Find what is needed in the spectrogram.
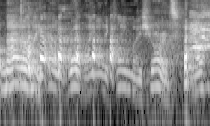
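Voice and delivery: laughing through the words. Real, not acted. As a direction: chuckle while you say it. Laughing at his own joke.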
